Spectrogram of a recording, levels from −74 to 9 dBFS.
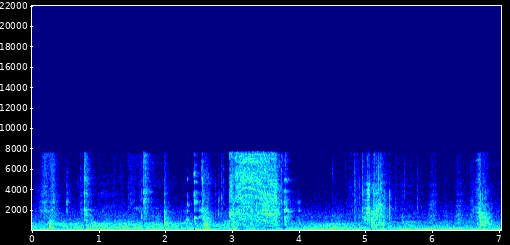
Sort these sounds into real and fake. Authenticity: real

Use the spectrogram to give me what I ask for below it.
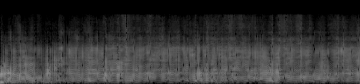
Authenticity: fake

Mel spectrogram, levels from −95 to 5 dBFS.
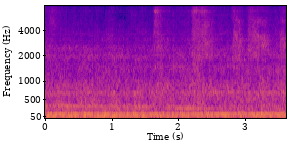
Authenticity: fake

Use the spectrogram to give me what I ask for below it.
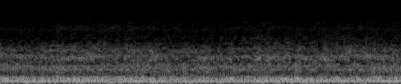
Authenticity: fake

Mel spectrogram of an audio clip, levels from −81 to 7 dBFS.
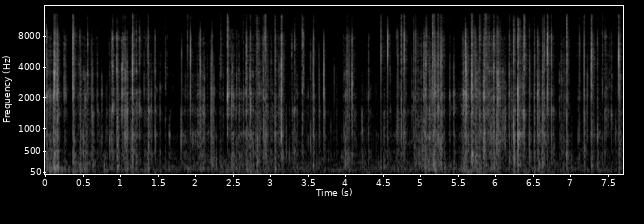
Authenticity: fake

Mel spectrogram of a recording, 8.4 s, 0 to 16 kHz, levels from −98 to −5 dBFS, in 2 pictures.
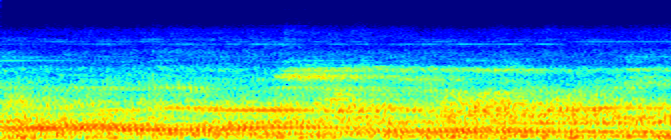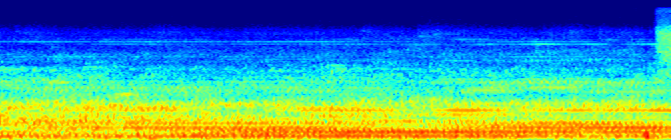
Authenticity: real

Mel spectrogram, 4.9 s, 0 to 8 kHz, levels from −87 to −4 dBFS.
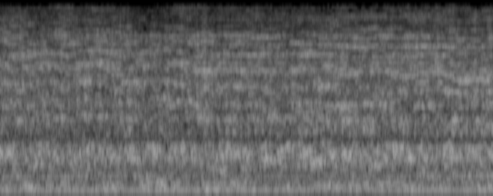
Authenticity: fake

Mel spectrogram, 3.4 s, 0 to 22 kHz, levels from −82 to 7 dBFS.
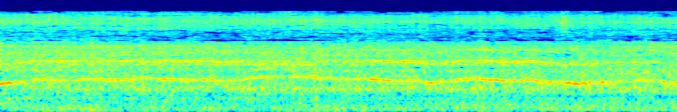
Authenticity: fake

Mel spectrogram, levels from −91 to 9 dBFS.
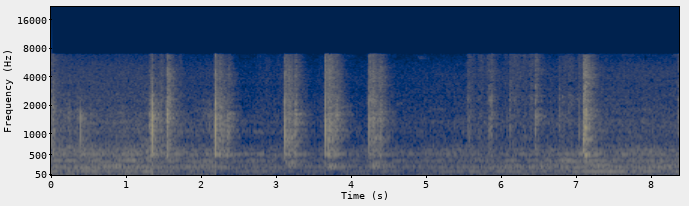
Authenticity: real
